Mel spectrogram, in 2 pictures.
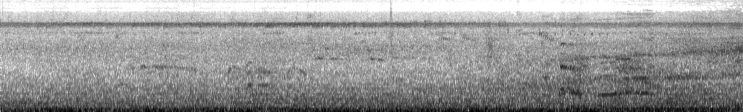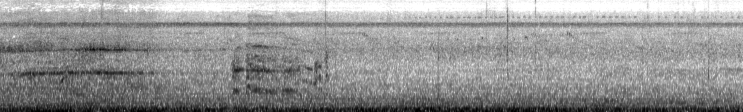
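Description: A rooster crowing: one long drawn-out crow about twelve seconds in and a shorter crow around twenty seconds, over a steady high-pitched insect drone.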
